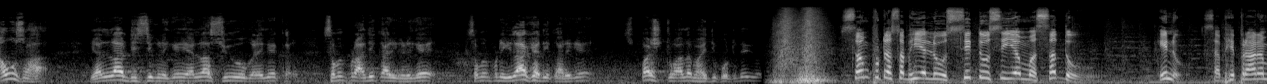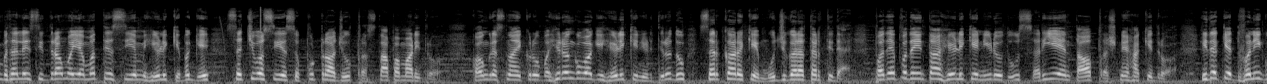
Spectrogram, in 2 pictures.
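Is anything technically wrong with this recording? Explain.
No, nothing technically wrong turns up anywhere in this recording.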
